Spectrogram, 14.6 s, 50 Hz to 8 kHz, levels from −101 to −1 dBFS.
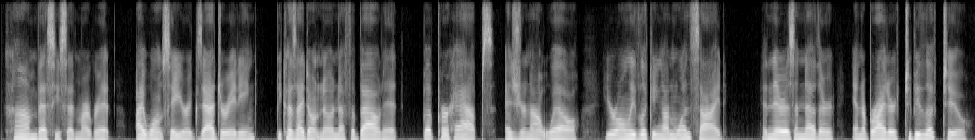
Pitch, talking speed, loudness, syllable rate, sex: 185 Hz, 160 wpm, -17 LUFS, 5.1 syllables/s, female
